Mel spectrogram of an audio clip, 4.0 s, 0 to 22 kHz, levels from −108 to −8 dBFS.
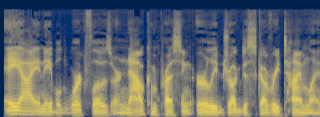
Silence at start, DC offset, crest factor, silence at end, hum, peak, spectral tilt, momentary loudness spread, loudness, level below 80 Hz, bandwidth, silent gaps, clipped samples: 0.05 s; under 0.1%; 18 dB; 0 s; none; -2 dBFS; -5.5 dB/octave; 5 LU; -19 LUFS; -46 dBFS; 16 kHz; none; under 0.1%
